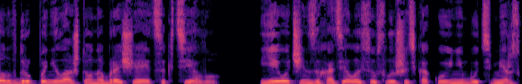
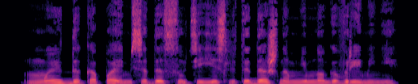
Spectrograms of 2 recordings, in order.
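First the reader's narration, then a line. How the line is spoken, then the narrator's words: Fairly quiet. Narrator (Russian): Сказал довольно тихо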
